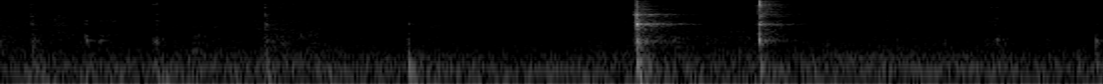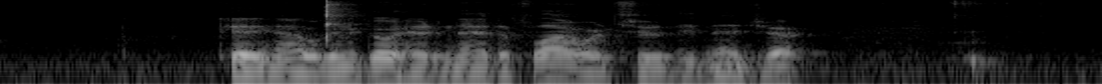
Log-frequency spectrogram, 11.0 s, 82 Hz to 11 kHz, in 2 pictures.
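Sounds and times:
spoon stirring flour: 0:00.0 - 0:06.1.

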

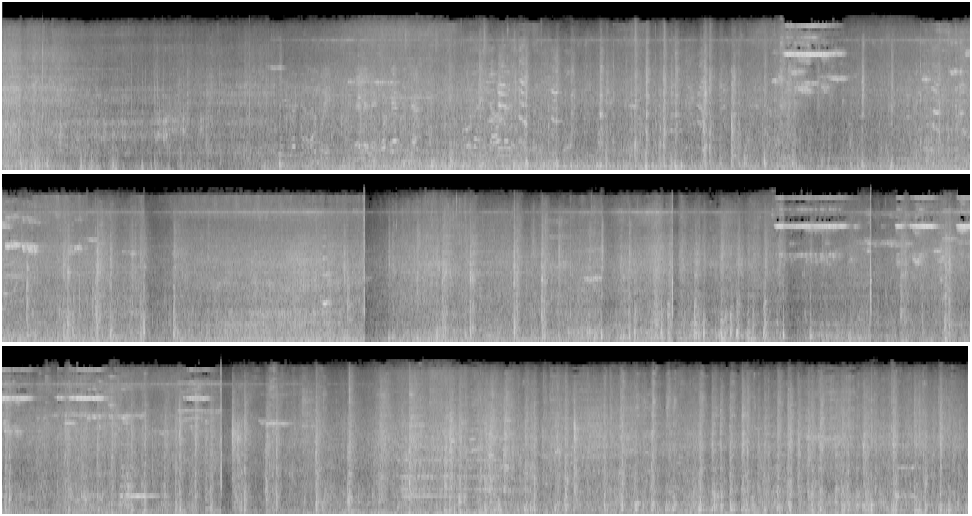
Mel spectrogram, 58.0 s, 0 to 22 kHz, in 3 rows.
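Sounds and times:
train wheels rumbling and rattling: 0:00.0 - 0:58.0
wheel flange squeal: 0:34.8 - 0:43.2, 0:43.8 - 0:44.5.

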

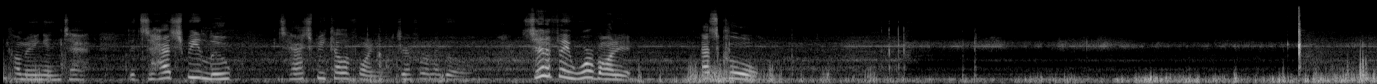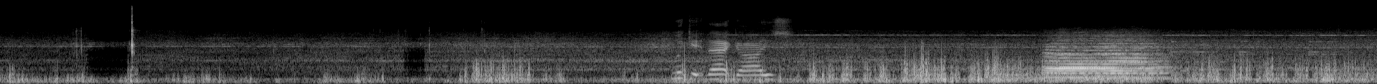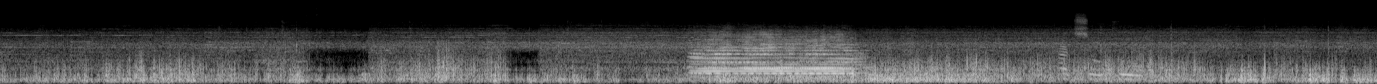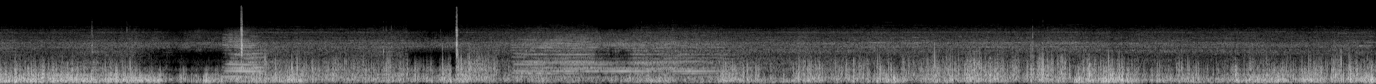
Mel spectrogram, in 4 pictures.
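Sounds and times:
freight train rumbling past: 0:00.0 - 0:55.0
train air horn: 0:24.2 - 0:25.7, 0:34.4 - 0:36.3, 0:43.6 - 0:44.2, 0:46.4 - 0:48.7.

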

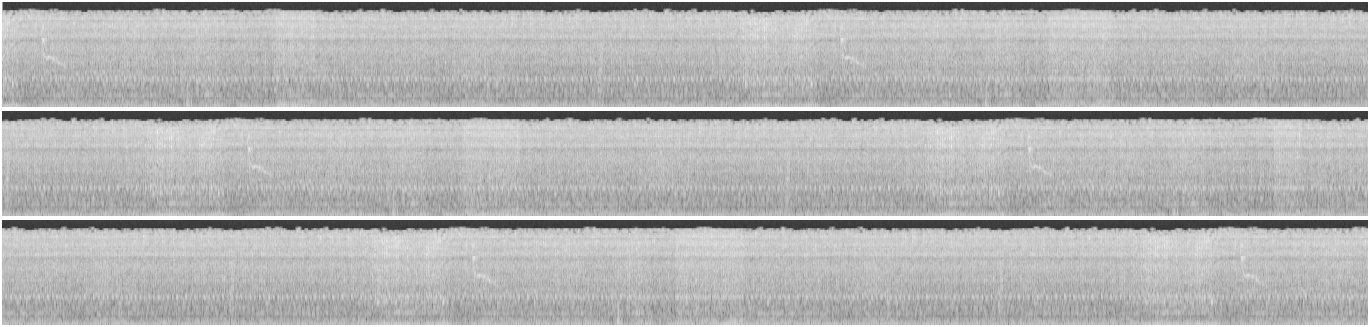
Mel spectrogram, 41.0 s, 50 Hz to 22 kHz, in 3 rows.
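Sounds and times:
engine idling: 0:00.0 - 0:40.9.

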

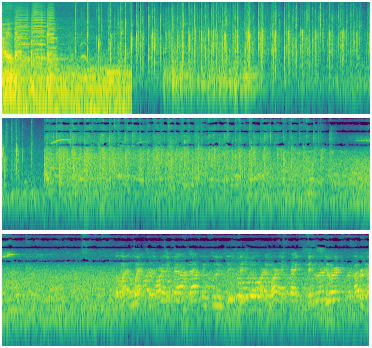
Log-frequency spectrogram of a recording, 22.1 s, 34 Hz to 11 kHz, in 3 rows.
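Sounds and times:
crowd applauding: 0:01.4 - 0:14.1
crowd noise: 0:07.2 - 0:22.0.

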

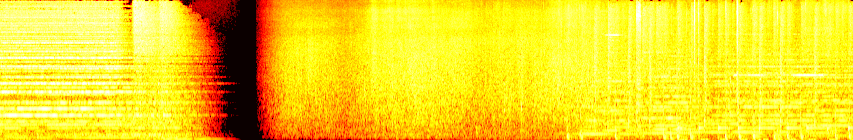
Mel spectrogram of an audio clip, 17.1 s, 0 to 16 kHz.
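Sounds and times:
theme music: 0:00.0 - 0:04.6, 0:11.5 - 0:17.0
wind: 0:05.1 - 0:17.0
sea surf: 0:05.2 - 0:17.0.

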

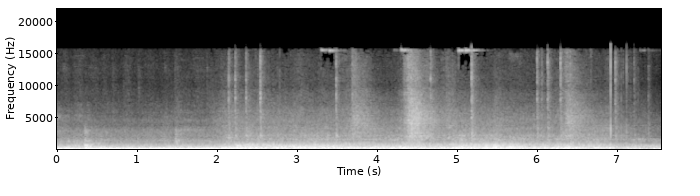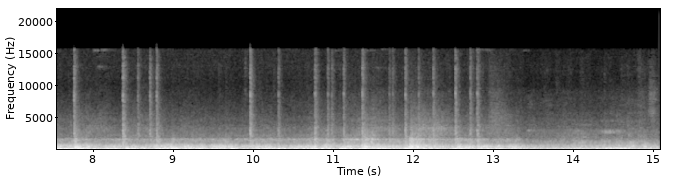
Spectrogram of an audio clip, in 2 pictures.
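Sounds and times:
train coach low rumble: 0:00.0 - 0:15.0
sharp clicks and rattles: 0:02.0 - 0:03.8, 0:04.4 - 0:13.4.

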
